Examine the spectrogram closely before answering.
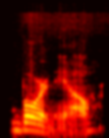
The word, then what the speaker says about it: Borneo: in architectures in do you know how to pronounce this Peter Borneo Borneo good perfect all right um I think one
